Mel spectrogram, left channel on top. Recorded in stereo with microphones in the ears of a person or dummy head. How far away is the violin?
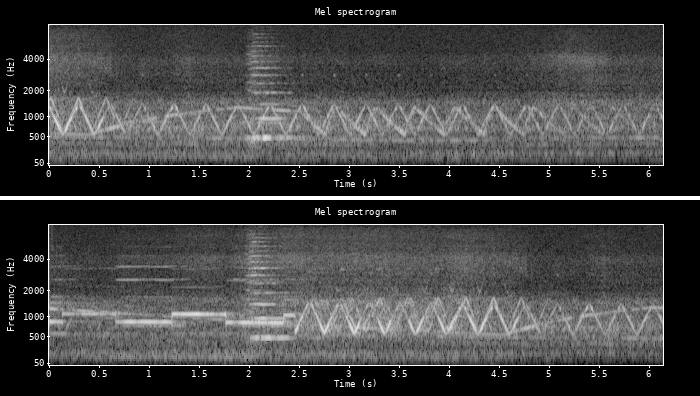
About 8 m.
